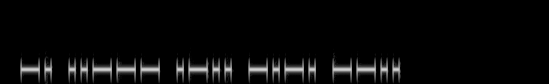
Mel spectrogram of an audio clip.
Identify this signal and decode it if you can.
Morse code, heard as a keyed tone, about 20 wpm, 700 Hz. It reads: N2LCZ
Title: Speed Racing - USA Call Signs 17wpm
